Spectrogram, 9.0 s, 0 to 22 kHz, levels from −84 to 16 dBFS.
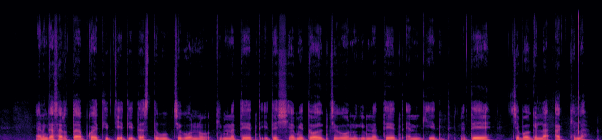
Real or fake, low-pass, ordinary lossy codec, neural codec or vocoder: fake; 19.8 kHz; none; vocoder, 44.1 kHz, 128 mel bands every 512 samples, BigVGAN v2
